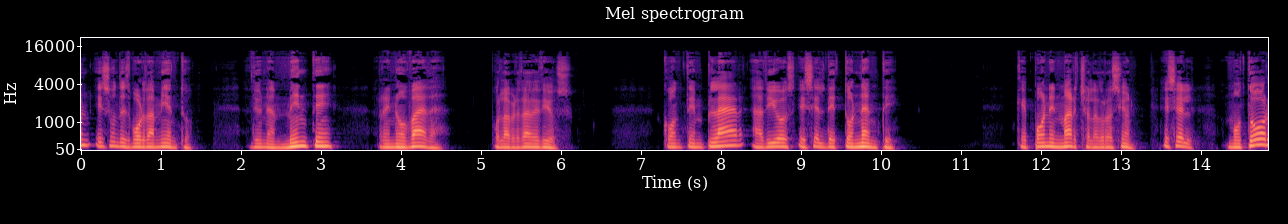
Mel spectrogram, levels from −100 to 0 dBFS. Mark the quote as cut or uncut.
uncut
